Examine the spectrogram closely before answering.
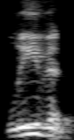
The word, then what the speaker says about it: Leavitt: It's pronounced Levitt. I always get it wrong. Get it wrong. Oh, it's Levitt. Yeah. Leavitt's still funny.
